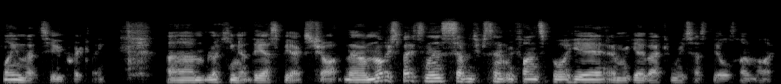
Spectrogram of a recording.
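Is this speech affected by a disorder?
No.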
